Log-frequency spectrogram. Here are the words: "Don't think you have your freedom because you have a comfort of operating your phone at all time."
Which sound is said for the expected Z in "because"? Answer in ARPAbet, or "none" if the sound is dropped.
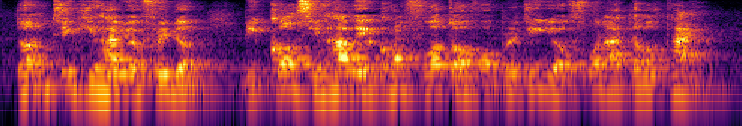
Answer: S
